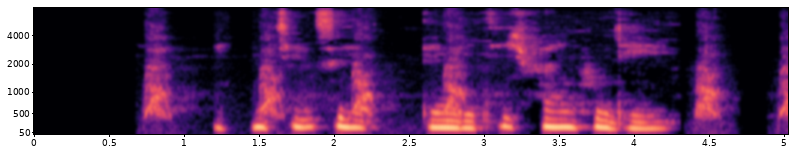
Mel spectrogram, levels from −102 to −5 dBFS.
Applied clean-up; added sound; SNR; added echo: neural mask model RNNoise.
